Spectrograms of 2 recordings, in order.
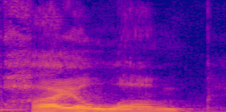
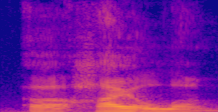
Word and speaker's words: Heilung: I discovered the group Heilung, which is kind of a Scando-European, Proto-Germanic sort of music.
